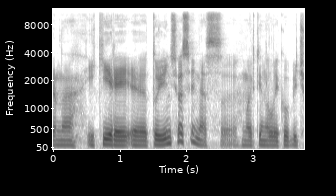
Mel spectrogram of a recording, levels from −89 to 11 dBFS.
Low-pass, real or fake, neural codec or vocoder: 10.8 kHz; real; none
